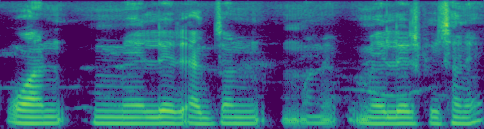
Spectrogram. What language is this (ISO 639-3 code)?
ben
